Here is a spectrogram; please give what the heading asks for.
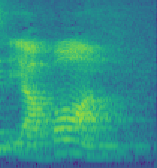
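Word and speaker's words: Япон: The Mongolian, the Japanese word pronounced in Mongolian is Yapon.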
